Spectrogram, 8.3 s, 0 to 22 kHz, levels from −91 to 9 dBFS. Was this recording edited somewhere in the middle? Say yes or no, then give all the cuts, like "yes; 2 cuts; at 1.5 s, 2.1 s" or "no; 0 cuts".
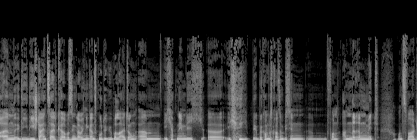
no; 0 cuts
